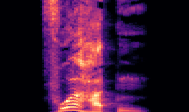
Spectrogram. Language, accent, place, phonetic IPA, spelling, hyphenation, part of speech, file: German, Germany, Berlin, [ˈfoːɐ̯ˌhatn̩], vorhatten, vor‧hat‧ten, verb, De-vorhatten.ogg
- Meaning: first/third-person plural dependent preterite of vorhaben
